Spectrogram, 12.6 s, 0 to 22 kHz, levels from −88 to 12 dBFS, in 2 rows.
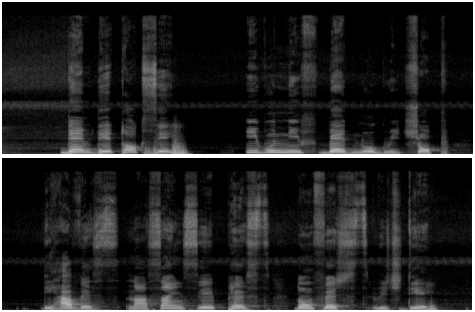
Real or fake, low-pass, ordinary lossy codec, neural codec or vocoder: real; none; none; none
